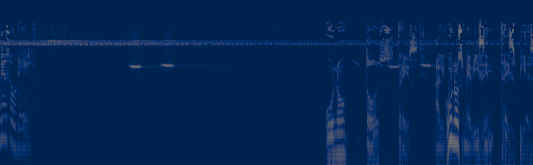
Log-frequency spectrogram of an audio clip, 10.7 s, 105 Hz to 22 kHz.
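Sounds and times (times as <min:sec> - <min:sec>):
speech: 0:00.0 - 0:00.8, 0:06.5 - 0:10.6
steady high-pitched drone of insects: 0:00.0 - 0:10.6
striped cuckoo Tapera naevia whistled song in Ibagué: 0:02.5 - 0:03.9, 0:07.0 - 0:08.8.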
